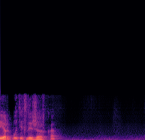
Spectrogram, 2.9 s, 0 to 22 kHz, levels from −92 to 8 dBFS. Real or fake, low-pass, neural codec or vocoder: fake; 7.2 kHz; codec, 16 kHz, 0.5 kbps, X-Codec, WavLM features, trained on Multilingual LibriSpeech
